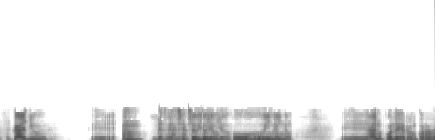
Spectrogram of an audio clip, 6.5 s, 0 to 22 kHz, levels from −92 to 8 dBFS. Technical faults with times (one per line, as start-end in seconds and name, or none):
0.00-6.53 AAC compression
2.47-4.37 doubled audio track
